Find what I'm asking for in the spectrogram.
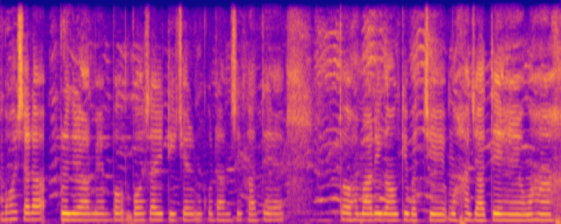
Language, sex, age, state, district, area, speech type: Urdu, female, 30-45, Bihar, Khagaria, rural, spontaneous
